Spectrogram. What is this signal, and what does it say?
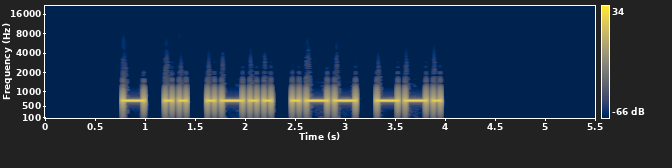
Morse code, heard as a keyed tone, about 17 wpm, 700 Hz. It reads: TILWG
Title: Code Groups - 5 Letters - 17wpm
